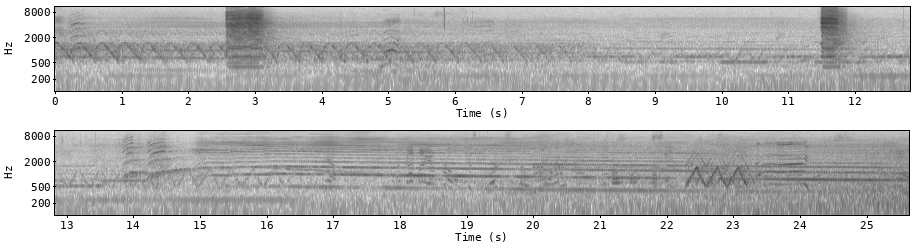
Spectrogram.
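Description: Royal Oak Fire Department engine sirens wailing steadily at a Memorial Day parade, rising and falling, with occasional loud horn blasts, heard from a moderate distance.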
